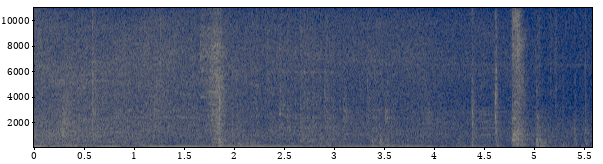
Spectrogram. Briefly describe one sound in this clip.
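A car engine idles nearby with a low, steady hum.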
